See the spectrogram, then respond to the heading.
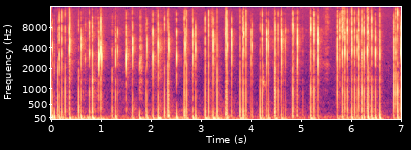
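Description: A hollow, empty pink soft silicone phone case with a raised bumpy back is held in the hands and rapidly tapped and scratched with long nails. The result is a fast, dense stream of short, dull taps with a soft low thump and a bright, scratchy edge. Each tap dies away almost instantly.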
